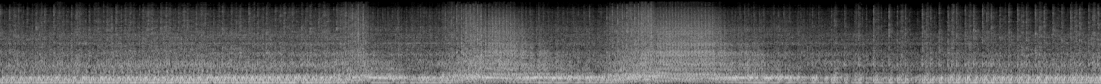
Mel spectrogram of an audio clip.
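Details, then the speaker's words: Rebuilt 1972 Harley Sportster XLCH Ironhead after case repair, brand-new rings, starts in four easy kicks: crisp, even V-twin firing through a couple of blips under slight load and back to idle, ignition working well, no misses; normal running. "put a little load on it it's nice and crisp ignition obviously working pretty nice yeah firing nice and crisp starting up easy"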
